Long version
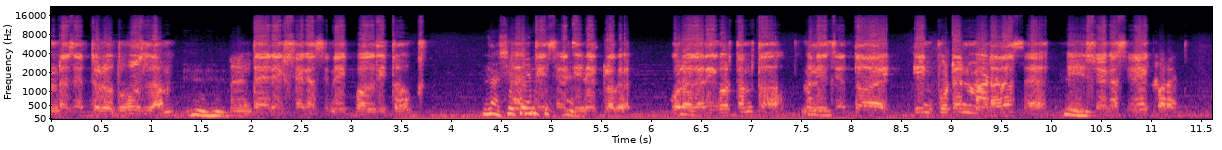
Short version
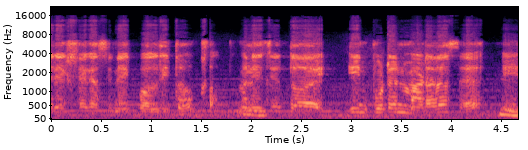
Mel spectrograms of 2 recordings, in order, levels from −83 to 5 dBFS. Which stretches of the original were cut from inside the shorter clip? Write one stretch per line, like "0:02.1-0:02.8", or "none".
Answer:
0:03.9-0:07.4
